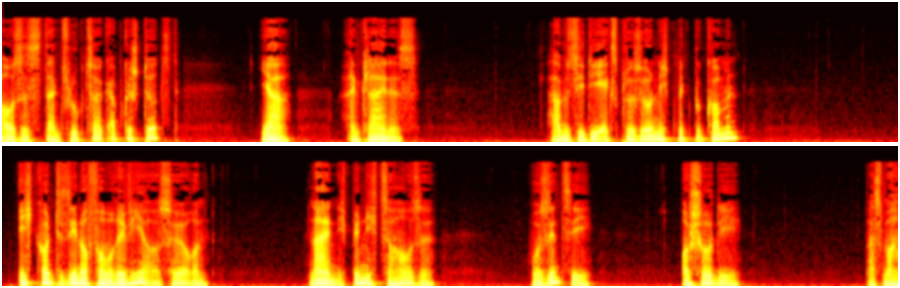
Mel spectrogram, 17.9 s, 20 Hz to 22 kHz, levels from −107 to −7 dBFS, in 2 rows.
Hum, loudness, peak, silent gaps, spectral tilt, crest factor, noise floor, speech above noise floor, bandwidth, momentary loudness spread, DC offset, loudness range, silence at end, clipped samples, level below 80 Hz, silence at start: none; -21 LUFS; 0 dBFS; none; -7 dB/octave; 22 dB; -61 dBFS; 42 dB; 13.5 kHz; 12 LU; under 0.1%; 4 LU; 0 s; under 0.1%; -34 dBFS; 0 s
